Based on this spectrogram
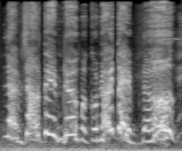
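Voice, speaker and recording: A frantic old grandmother wails and scolds in a high, piercing voice. Her bossy film-drama lines sit over a clear musical score. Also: expressive, normal speed, soft background music. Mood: wailing despair. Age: older. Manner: wailing, scolding.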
